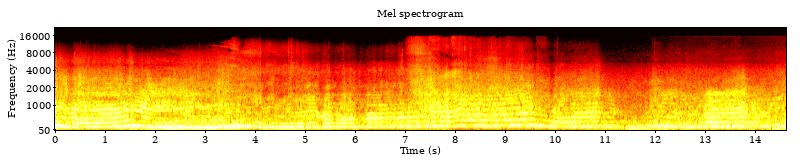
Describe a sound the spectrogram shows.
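A car engine roars loudly, revving up and dropping as it shifts gears.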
